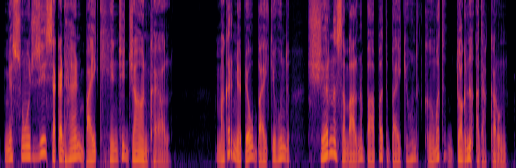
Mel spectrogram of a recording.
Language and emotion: Kashmiri, sad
